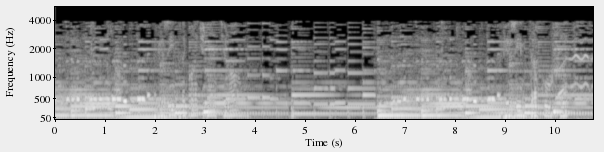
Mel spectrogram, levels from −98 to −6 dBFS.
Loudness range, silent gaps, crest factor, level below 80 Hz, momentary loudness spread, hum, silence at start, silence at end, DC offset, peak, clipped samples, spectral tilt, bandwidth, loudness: 5 LU; none; 14 dB; -32 dBFS; 9 LU; none; 0 s; 0 s; under 0.1%; -2 dBFS; under 0.1%; -12 dB/octave; 4.1 kHz; -17 LUFS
